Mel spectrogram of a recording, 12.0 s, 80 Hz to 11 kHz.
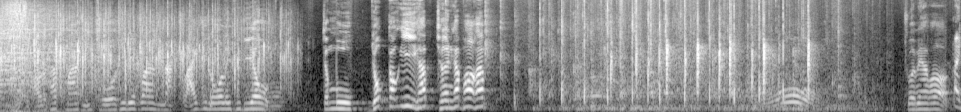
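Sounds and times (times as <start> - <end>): people clapping: 0.0 - 3.9, 6.1 - 10.9.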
